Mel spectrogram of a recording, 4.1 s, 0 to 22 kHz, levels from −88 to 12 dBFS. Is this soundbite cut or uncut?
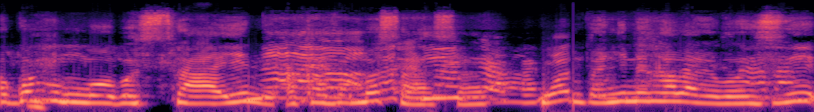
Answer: cut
